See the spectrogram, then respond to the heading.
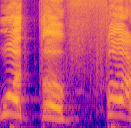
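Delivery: very high-pitched shriek, acted out. Recounting screaming at the tv while watching a show, retelling a scream. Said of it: "I literally started screaming at my T V".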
